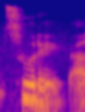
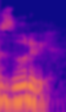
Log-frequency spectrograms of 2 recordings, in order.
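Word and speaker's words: Zürich: Oproti tomu teda, který město ve Švýcarsku je největší – je to Curych, který ale se nevyslovuje tady Curych, ale vyslovuje se Zurych. Samozřejmě to jako vychází z nějaký Němčiny,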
